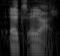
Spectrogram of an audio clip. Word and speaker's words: xAI: Yeah, I guess it's just X, like the letter X, like the letter X. Then AI, how you said. Oh wait, so it's X, then AI, like how you said the letter A, then I. So it's just XAI.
